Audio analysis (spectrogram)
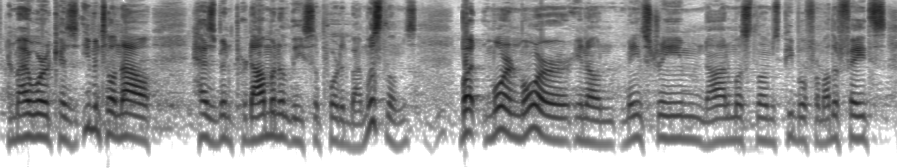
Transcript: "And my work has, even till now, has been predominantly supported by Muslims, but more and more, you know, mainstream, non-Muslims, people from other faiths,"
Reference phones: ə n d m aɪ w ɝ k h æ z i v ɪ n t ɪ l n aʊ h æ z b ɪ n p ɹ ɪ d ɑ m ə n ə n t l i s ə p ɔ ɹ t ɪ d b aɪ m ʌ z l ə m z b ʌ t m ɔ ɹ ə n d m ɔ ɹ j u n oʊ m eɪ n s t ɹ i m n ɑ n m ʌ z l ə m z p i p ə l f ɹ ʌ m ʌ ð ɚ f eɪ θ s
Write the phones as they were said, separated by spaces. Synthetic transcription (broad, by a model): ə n m aɪ w ɝ k h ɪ z i v ɪ n t ɪ l n aʊ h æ z b ɪ n p ɹ ɪ d ɑ m ə n ə n t l i s ə p ɔ ɹ t ɪ d b aɪ m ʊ s l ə m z b ʌ t m ɔ ɹ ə n m ɔ ɹ j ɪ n oʊ m eɪ n s t ɹ i m n ɑ n m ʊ s l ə m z p i p l f ɹ ʌ m ʌ ð ɚ f eɪ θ s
